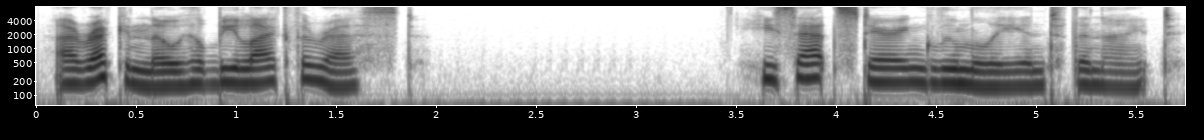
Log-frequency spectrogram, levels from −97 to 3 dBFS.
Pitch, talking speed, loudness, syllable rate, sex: 185 Hz, 155 wpm, -18 LUFS, 5.1 syllables/s, female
